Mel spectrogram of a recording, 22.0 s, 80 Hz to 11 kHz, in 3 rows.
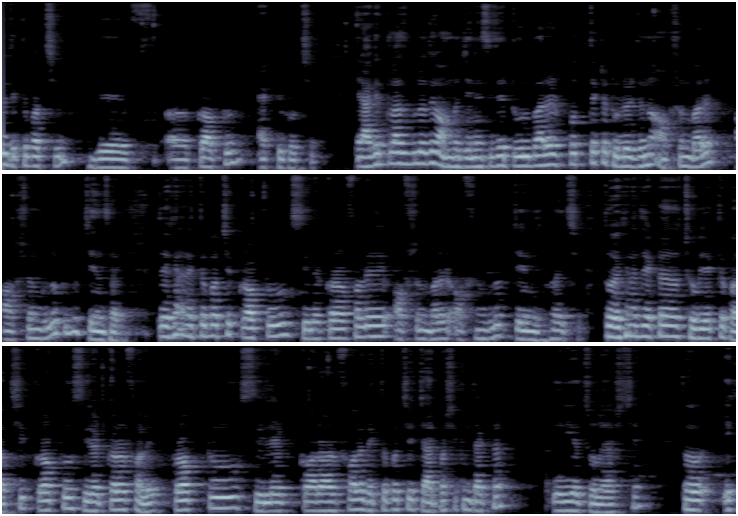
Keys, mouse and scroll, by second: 1.7 click, 2.1 c, 3.7 click, 7.6 click, 10.1 click, 13.1 click, 15.9 click, 17.9 click.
